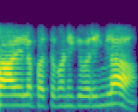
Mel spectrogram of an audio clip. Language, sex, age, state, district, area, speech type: Tamil, female, 30-45, Tamil Nadu, Tiruchirappalli, rural, conversation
